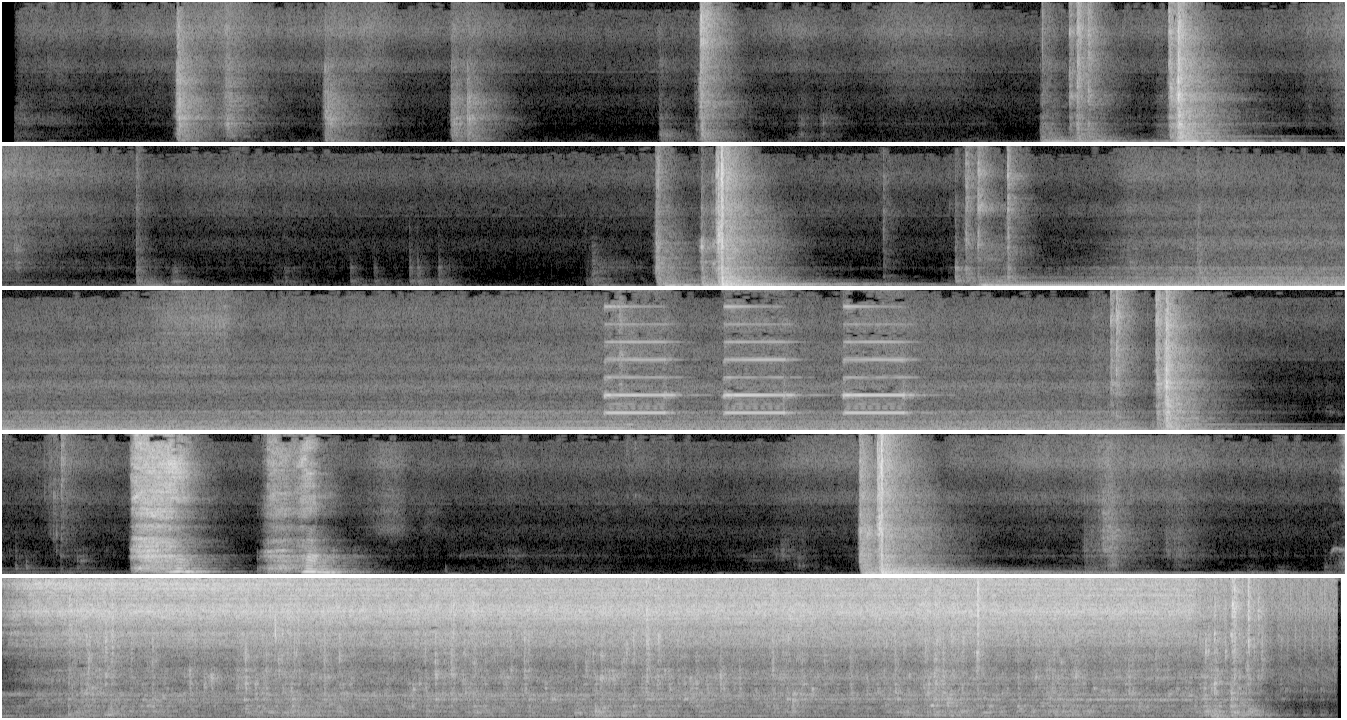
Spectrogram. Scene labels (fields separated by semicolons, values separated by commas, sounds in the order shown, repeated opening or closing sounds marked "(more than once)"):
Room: kitchen; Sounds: footsteps, light switch, microwave, running water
